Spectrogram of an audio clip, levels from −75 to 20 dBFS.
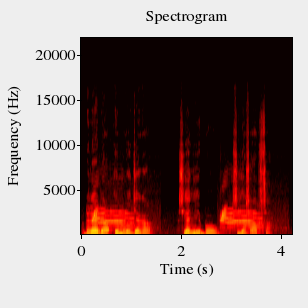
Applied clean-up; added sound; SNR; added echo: none; Cat; 8 dB; none.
